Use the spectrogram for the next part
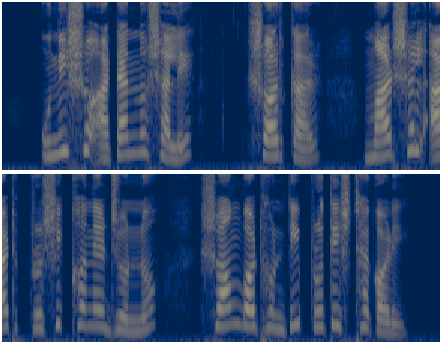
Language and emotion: Bengali, neutral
